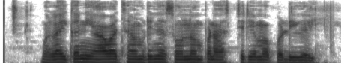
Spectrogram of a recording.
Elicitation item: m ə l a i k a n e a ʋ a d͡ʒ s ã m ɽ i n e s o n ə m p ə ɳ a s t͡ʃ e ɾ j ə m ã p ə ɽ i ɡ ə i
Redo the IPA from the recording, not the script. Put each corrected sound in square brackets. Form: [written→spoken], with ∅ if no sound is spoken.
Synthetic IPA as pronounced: m ə l a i k a n [e→i] a ʋ a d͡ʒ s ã m ɽ i n e s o n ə m p ə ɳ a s t͡ʃ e ɾ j ə m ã p ə ɽ i ɡ ə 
